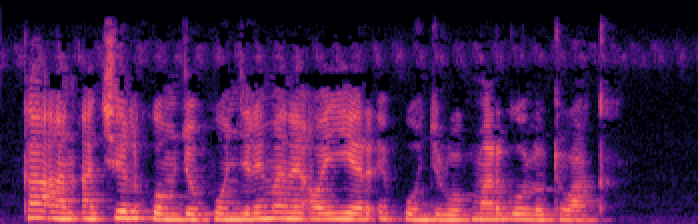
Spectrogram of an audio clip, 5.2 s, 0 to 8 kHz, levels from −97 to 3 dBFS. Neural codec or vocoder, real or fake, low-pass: none; real; 7.2 kHz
